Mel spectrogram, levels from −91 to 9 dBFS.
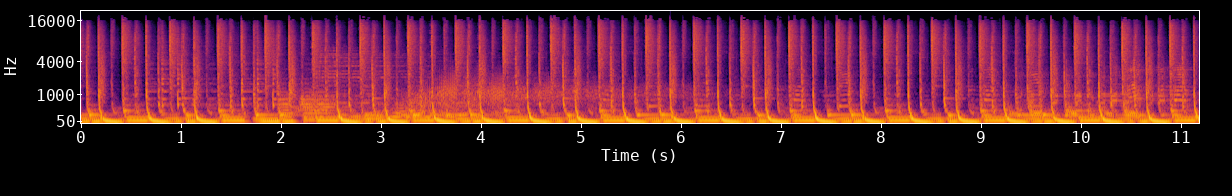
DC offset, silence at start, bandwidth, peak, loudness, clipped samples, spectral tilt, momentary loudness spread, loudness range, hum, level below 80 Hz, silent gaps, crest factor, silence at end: under 0.1%; 0 s; 18 kHz; 0 dBFS; -13 LUFS; under 0.1%; -4.5 dB/octave; 1 LU; 0 LU; none; -14 dBFS; none; 12 dB; 0 s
